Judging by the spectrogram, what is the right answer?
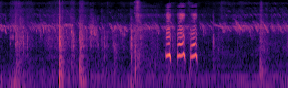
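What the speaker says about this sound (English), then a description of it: "Chicken herding." Chickens on a small farm cluck and squawk while being herded, with scattered calls and a quick burst of three loud squawks near the middle, close by and clear over faint background noise.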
